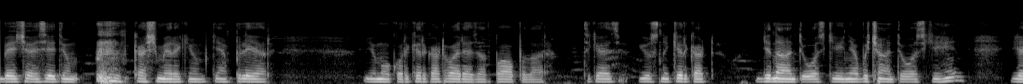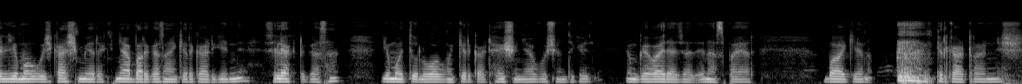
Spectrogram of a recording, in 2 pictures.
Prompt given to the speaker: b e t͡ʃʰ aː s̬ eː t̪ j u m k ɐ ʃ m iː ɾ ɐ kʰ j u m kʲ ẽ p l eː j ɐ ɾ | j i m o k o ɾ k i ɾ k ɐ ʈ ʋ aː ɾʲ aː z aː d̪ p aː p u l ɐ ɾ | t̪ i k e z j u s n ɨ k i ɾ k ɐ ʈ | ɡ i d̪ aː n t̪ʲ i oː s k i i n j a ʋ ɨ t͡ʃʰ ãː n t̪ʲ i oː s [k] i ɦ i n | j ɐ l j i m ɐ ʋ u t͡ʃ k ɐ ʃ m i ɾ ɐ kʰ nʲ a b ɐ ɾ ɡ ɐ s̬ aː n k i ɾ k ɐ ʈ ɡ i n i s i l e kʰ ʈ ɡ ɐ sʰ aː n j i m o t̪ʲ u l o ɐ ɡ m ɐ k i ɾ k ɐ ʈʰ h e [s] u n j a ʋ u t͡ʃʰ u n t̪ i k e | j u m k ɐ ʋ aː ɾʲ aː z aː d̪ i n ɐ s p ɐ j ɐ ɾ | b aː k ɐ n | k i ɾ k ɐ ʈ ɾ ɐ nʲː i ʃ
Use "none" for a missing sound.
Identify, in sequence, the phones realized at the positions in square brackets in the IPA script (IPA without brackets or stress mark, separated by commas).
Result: k, ʃ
